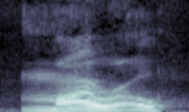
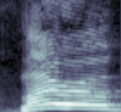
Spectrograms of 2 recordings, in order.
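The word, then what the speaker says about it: Miro: how you pronounce it just exactly how it's spelled um but anyway myro goes on to tell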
